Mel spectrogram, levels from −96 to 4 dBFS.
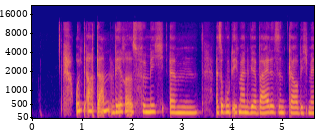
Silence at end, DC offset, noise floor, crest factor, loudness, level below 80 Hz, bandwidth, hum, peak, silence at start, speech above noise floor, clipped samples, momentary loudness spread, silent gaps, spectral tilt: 0 s; under 0.1%; -60 dBFS; 16 dB; -19 LUFS; -62 dBFS; 12.5 kHz; none; -2 dBFS; 0.6 s; 42 dB; under 0.1%; 6 LU; none; -5.5 dB/octave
